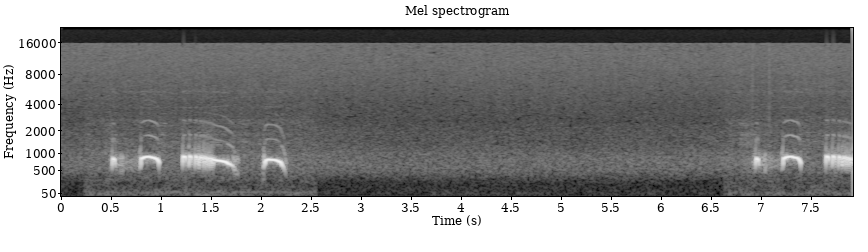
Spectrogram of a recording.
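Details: Spotted dove calling in the morning by a riverbank, used to lure wild doves: a four-part cooing phrase of short coos and a longer drawn, falling coo, given near the start and again after about four seconds of silence.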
